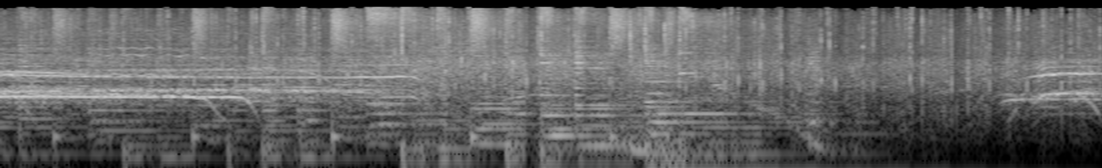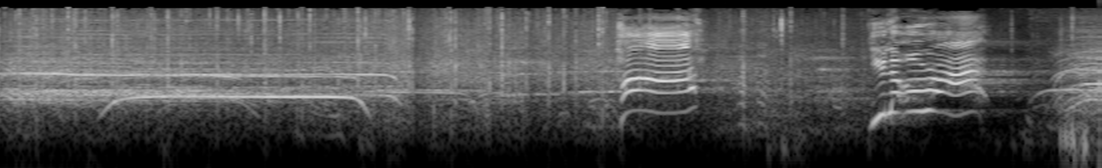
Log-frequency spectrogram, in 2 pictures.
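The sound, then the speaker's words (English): An audience at a live comedy show during International Women's Day week claps and cheers loudly for an arriving comedian. Music plays underneath for about six seconds, then the applause fades and a voice talks. “Put your hands together and make extraordinary, welcoming International Women's Day Week noises for the wonderful London Hughes!”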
